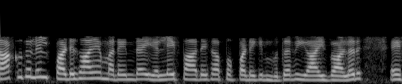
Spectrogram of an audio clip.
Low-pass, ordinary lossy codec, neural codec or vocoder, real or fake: 3.6 kHz; MP3, 32 kbps; codec, 44.1 kHz, 3.4 kbps, Pupu-Codec; fake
